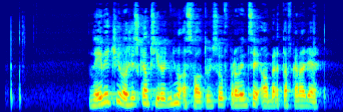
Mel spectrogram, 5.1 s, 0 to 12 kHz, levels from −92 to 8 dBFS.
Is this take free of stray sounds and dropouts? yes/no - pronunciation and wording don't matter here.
yes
